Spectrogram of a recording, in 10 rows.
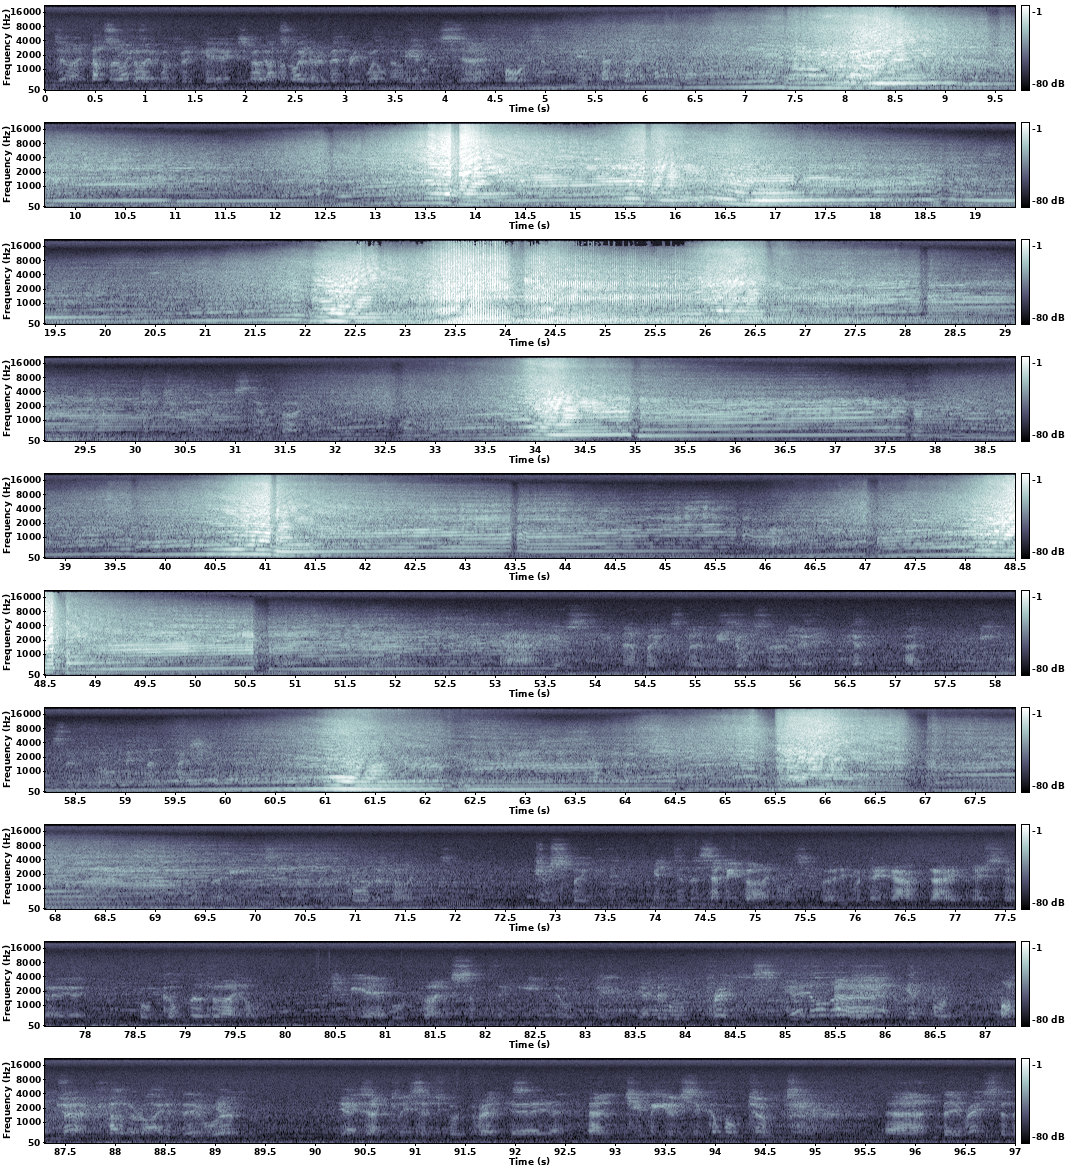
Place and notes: Jacksons Ln, Scarborough, UK - gold cup 2022 ... lightweight practice ...
the steve henshaw gold cup 2022 ... lightweight practice ... dpa 4060s on t-bar on tripod to zoom f6 ...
